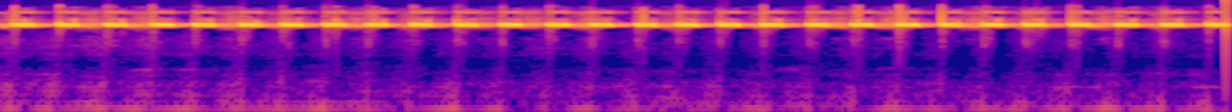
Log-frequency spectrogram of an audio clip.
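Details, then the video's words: Cricket, called jangkrik, giving clear loud chirps: short, high, ringing pulses repeated evenly more than twice each second, faint low noise underneath. "suara jangkrik jernih keras"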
